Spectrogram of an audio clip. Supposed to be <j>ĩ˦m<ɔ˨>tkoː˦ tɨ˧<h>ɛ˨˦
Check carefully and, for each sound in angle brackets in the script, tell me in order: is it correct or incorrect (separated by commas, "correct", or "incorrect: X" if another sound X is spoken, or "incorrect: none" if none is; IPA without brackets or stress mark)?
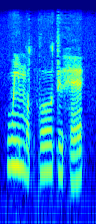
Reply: incorrect: w, correct, correct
